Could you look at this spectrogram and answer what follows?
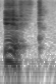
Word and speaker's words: IFTTT: if this then that this is pronounced if it's kind of like gift but without the gut it's ifft so we are going to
